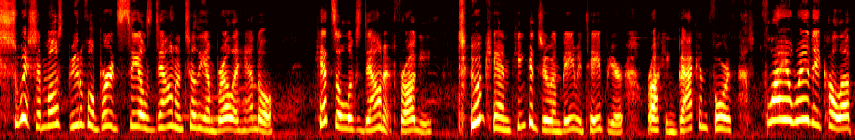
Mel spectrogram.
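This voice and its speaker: Preschool teacher lady reading a picture book, high voice, super swoopy and expressive. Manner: animated, expressive storytelling for young children. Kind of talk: children's picture book read-aloud with asides.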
